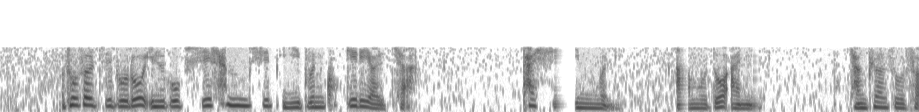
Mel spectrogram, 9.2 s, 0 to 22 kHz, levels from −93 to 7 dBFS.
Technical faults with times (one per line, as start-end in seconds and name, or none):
0.00-9.19 overdone noise removal
1.62-1.66 short concealed packet loss
5.56-5.77 long network dropout
6.79-6.90 burst of packet loss
7.54-7.60 short concealed packet loss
